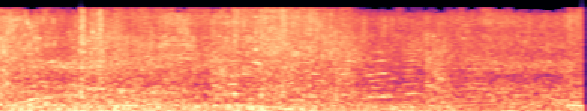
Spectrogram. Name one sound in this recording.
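A rifle fires rapid shots.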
